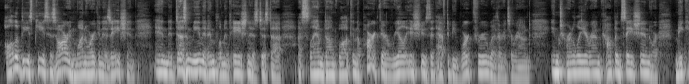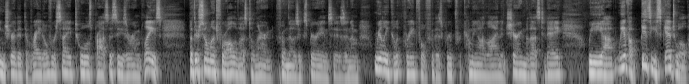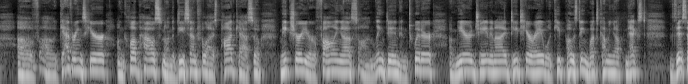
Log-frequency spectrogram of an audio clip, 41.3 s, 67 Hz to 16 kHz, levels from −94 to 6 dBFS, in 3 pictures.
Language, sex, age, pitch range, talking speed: English, male, 40-59, 125-150 Hz, 175 wpm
